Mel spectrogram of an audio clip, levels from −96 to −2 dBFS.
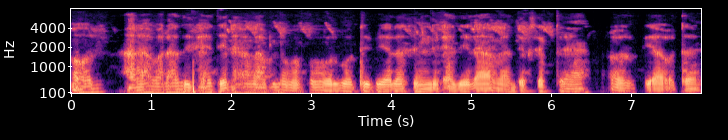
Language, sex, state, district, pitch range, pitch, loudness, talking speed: Hindi, male, Bihar, Araria, 80-100 Hz, 85 Hz, -17 LUFS, 180 wpm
